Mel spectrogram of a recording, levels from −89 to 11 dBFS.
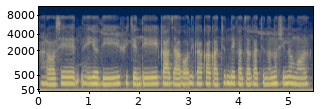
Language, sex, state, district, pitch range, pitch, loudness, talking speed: Chakma, female, Tripura, Unakoti, 200-215 Hz, 210 Hz, -13 LUFS, 165 wpm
